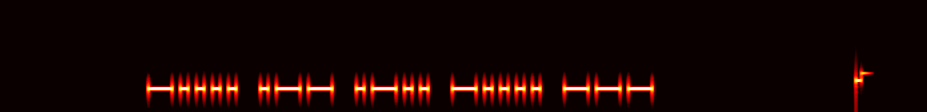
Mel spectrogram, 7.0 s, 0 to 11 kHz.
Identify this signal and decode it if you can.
Morse code, heard as a keyed tone, about 20 wpm, 700 Hz. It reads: 6WL6O
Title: Code Groups - 5 Letter:Numbers - 20wpm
